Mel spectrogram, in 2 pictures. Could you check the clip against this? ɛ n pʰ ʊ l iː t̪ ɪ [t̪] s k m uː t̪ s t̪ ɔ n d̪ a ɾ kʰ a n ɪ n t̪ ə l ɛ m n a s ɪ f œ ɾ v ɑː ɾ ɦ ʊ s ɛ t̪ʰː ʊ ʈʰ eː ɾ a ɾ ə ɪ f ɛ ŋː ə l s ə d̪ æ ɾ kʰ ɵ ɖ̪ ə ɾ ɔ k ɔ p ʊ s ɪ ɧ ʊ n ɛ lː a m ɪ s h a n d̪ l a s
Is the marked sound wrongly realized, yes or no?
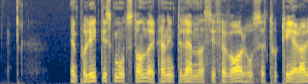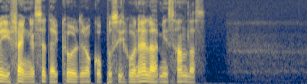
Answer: yes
